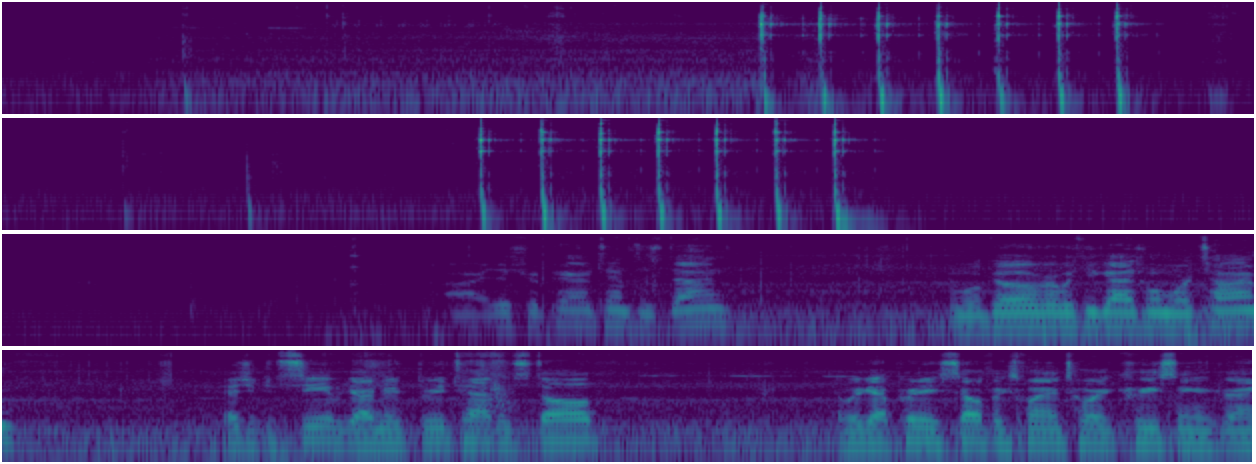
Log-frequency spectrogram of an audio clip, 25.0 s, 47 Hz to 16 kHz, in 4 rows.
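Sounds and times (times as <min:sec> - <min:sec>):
hammer driving nails: 0:03.8 - 0:05.8, 0:08.7 - 0:10.8.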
